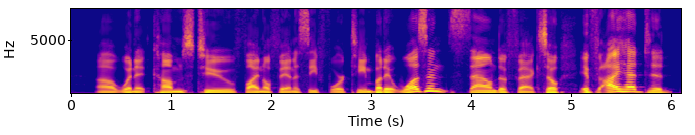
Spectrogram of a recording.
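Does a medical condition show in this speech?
No.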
